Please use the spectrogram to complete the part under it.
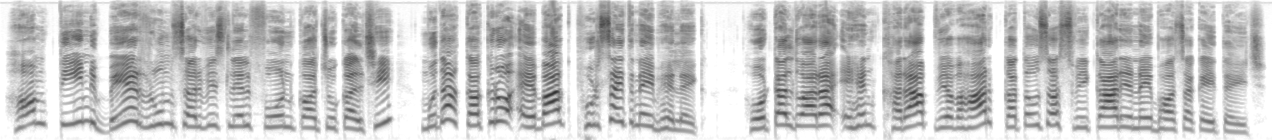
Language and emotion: Maithili, angry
